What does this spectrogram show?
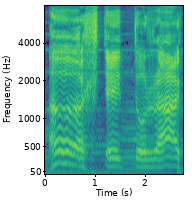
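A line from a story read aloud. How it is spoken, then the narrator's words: Groaning. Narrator (Russian): простонал Мишель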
